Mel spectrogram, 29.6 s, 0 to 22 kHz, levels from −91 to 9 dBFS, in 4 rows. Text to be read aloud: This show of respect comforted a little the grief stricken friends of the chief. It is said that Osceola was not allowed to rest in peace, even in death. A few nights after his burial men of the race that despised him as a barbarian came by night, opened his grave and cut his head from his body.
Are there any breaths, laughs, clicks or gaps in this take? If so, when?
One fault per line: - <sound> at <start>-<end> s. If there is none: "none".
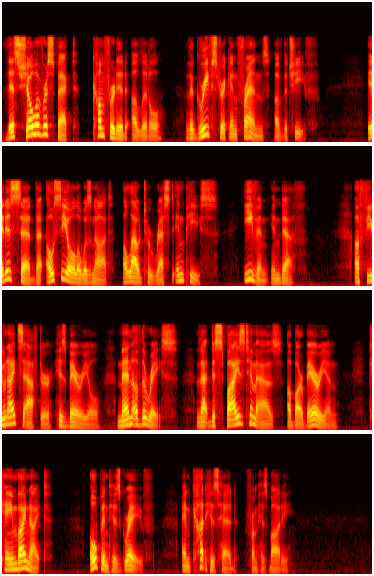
none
